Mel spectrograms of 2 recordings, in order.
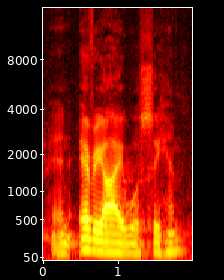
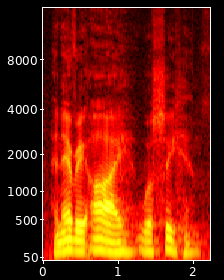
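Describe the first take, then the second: Both takes have the same delivery.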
